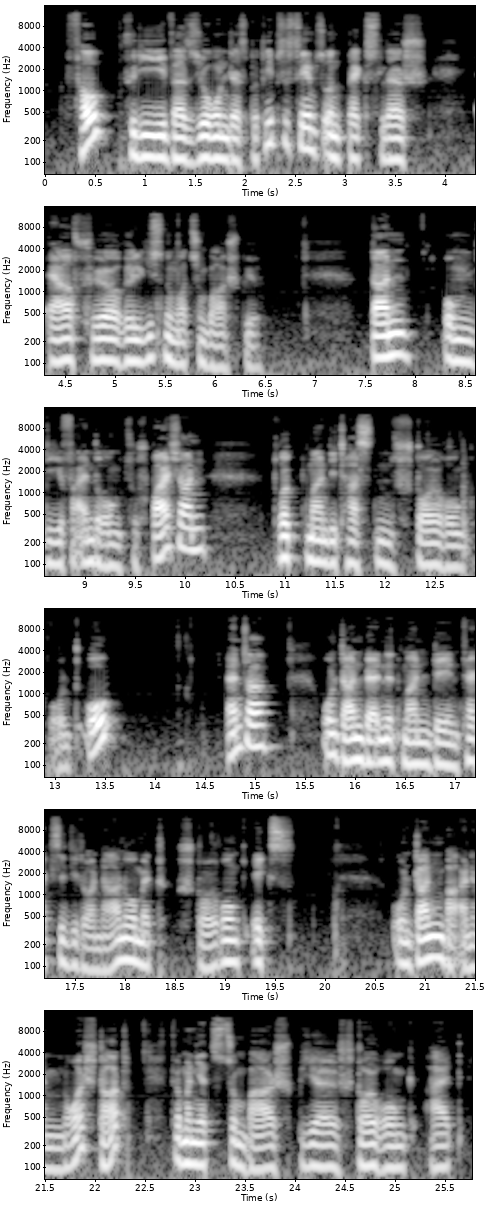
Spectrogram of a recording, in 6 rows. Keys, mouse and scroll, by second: 0.6 v, 1.2 space, 3.6 r, 11.1 ctrl+o, 13.6 Return, 18.7 ctrl+x.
